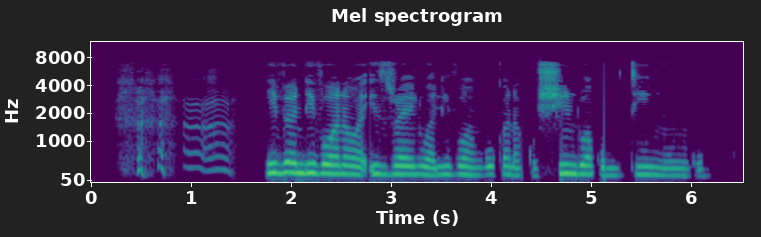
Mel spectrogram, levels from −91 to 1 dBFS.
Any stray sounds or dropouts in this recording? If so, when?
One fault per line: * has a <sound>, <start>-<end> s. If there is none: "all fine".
* has a laugh, 0.2-1.5 s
